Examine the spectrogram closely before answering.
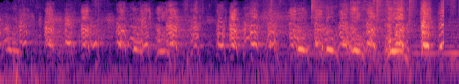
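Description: Hunting dogs barking rapidly and without pause, short falling barks several a second, loudest near the end. They are baying at a wild boar they have stopped.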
